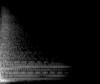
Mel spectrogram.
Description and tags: Snare Sample 1
Acoustic snare recorded with an Shure Sm58.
